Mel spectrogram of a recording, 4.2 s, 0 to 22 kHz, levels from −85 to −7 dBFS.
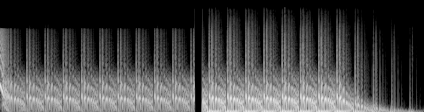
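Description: Until 2.03 s nothing passes above 7.6 kHz, the level sits about 5 dB lower with its own low noise, and an 80 ms gap follows. This is likely an input switched to a poorer device, not plain filtering, because tone, level and noise all change together.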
